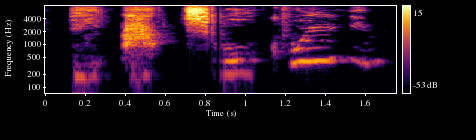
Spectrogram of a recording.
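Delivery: high, exaggerated correction; emphatic correction. Storyteller corrects the drag queen joke emphatically. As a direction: stress the real Queen playfully.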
